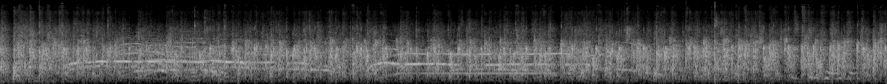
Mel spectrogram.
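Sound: audience applause vote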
